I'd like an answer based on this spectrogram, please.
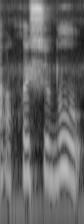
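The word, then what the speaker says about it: خوشبو: खे वाव शीन बेवा, खुशबू, देखो खै वाव शीन बे वाव खुशबू। ये जो वाव है ना बच्चों, इसमें ये साकिन है, साइलेंट है। इसको लिखा तो जाएगा, पढ़ा नहीं जाएगा। पढ़ा इस तरह से जाएगा,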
